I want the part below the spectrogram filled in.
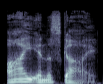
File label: radio prod un processed male voice says eye in the sky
